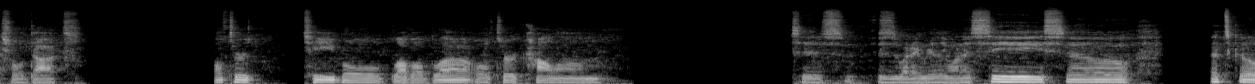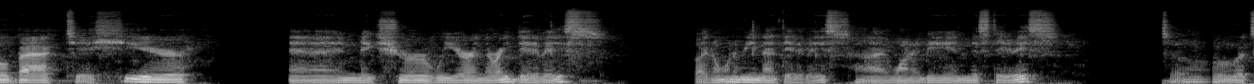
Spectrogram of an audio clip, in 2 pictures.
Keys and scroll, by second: 8.1 super+c, 13.9 super+v.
